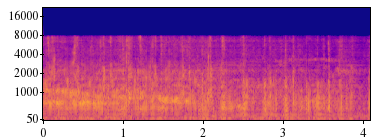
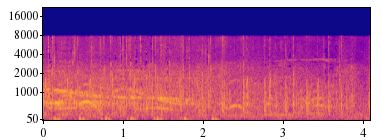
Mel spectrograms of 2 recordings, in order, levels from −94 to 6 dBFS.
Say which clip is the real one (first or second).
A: second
